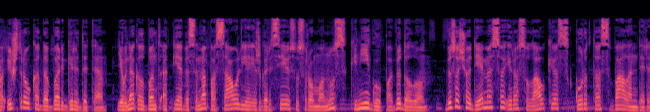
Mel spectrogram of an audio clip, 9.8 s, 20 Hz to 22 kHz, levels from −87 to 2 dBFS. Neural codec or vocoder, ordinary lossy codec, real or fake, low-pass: vocoder, 48 kHz, 128 mel bands, Vocos; MP3, 48 kbps; fake; 14.4 kHz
